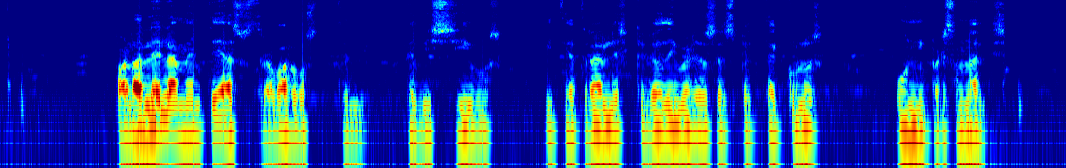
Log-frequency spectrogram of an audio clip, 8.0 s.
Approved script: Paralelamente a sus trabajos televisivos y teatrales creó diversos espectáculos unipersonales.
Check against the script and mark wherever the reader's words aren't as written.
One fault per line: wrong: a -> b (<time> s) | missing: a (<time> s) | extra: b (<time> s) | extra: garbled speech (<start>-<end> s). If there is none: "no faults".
no faults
